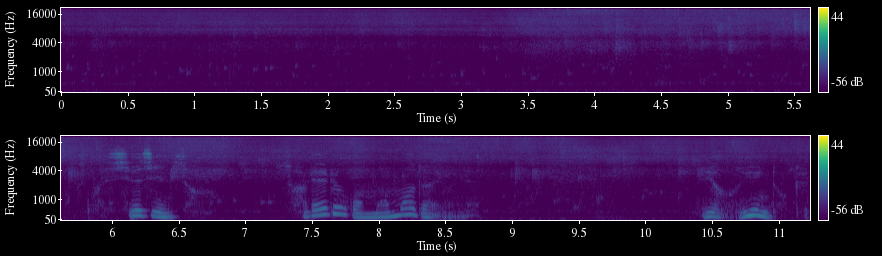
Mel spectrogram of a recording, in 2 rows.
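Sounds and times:
running water rinsing a body: 0:03.1 - 0:11.2
speech: 0:06.1 - 0:06.8, 0:07.4 - 0:08.8, 0:10.4 - 0:11.2.

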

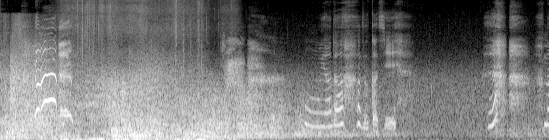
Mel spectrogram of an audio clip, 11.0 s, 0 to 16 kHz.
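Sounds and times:
loud sustained roll of thunder: 0:00.0 - 0:07.7
speech: 0:07.4 - 0:08.2.

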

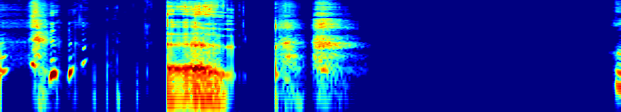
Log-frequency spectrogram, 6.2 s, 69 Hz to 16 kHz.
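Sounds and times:
loud rough gravelly burp: 0:01.7 - 0:02.9
short breathy vocal noises: 0:01.7 - 0:03.4.

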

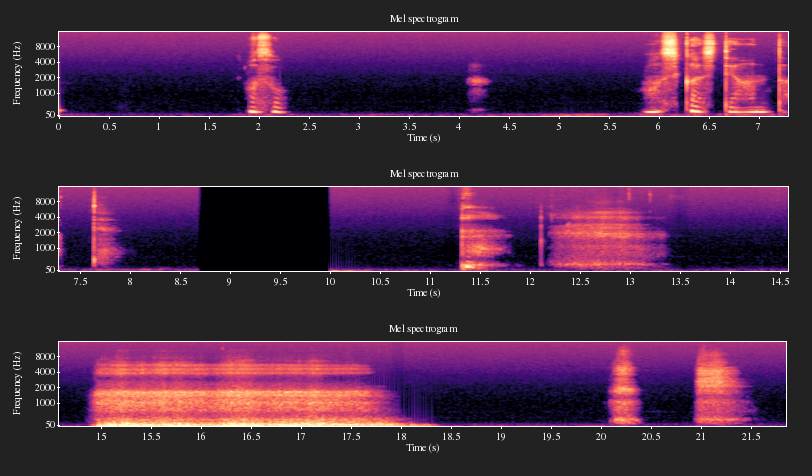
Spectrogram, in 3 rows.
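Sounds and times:
speech: 0:02.0 - 0:02.4, 0:06.0 - 0:07.4
breath blown gently against the ear: 0:14.9 - 0:18.4.

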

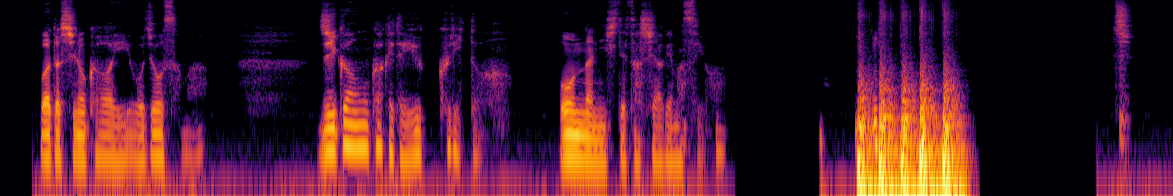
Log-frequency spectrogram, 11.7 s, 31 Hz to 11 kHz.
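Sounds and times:
speech: 0:00.4 - 0:02.1, 0:03.2 - 0:05.0, 0:05.6 - 0:07.4
loud knocking on a door: 0:08.5 - 0:09.8.

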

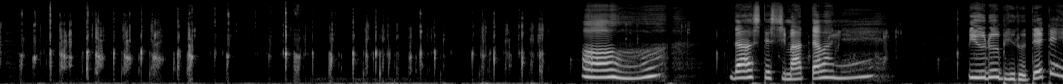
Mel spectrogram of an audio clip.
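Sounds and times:
rapid irregular mouth clicks and smacks: 0:00.0 - 0:10.5
wet chewing and mouth noises: 0:00.0 - 0:10.6
speech: 0:07.4 - 0:08.6, 0:09.7 - 0:10.6.

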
